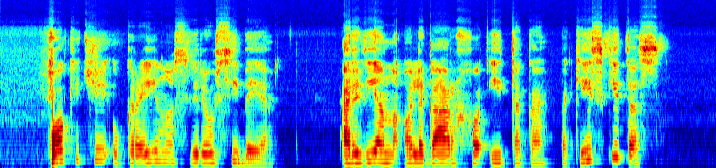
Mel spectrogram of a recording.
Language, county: Lithuanian, Šiauliai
